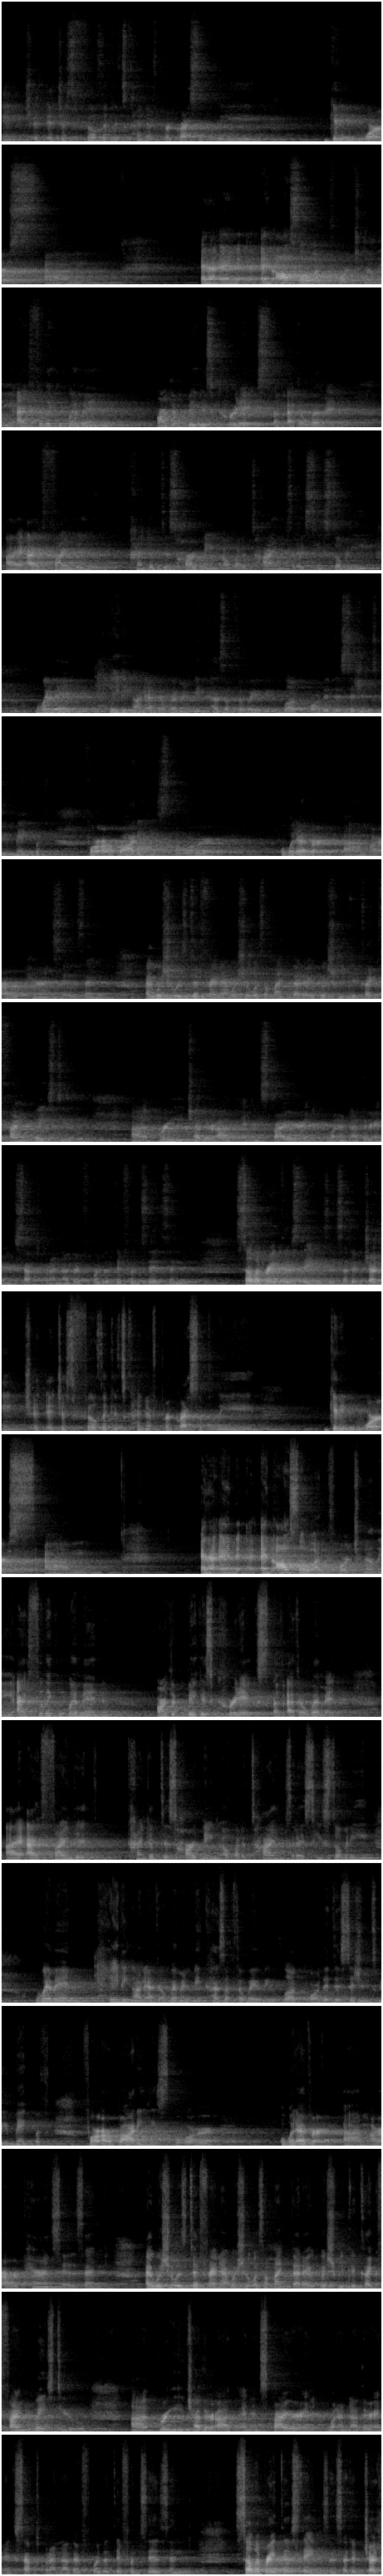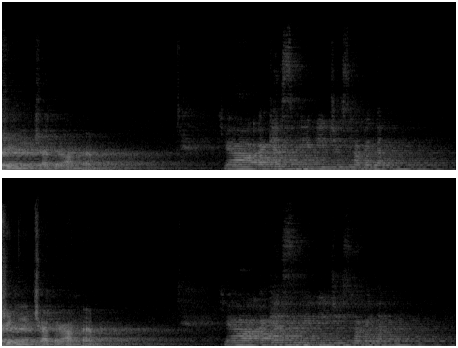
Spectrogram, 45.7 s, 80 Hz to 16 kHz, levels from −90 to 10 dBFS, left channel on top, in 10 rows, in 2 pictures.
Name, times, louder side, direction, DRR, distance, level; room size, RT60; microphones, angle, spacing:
voice 1, 0.0-3.0 3.9-5.7 6.0-6.3 7.0-10.7 11.0-14.7 15.2-23.1 23.5-25.4 26.2-42.1, right 3 dB, 50° right, 4 dB, 0.8 m, -38 dB
voice 2, 42.9-44.9, left 1 dB, 35° left, -6 dB, 2.9 m, -49 dB
14.5 x 6.6 x 9.6 m, 2.8 s
head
